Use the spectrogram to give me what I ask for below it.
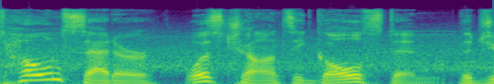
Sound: crowd

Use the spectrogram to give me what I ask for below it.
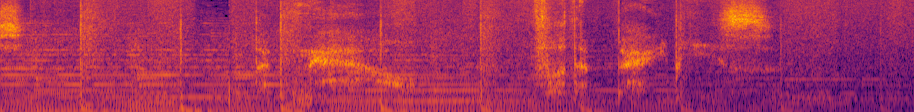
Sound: whispered

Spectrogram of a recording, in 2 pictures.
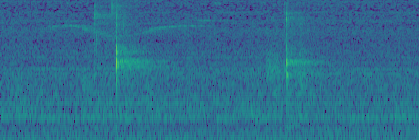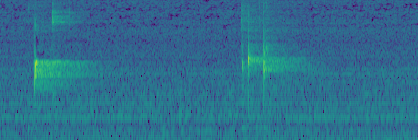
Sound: sound of drops of water falling over a plant

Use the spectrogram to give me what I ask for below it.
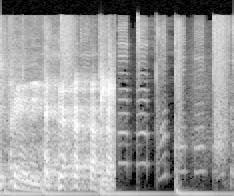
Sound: Collins laughs loudly; trippy music

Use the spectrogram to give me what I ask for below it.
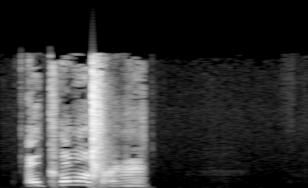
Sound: slap

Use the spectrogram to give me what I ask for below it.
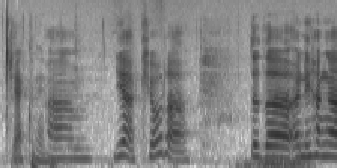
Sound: speaking in foreign language

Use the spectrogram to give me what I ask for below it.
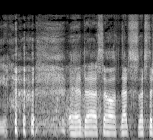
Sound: laughing

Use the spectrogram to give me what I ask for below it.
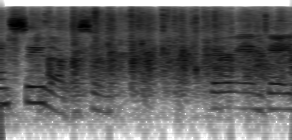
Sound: applause

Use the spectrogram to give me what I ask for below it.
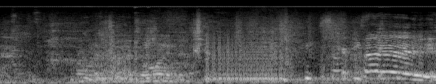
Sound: door opening

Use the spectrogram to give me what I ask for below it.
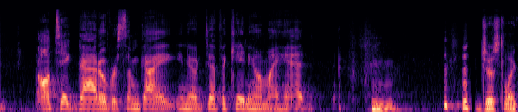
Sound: laughs

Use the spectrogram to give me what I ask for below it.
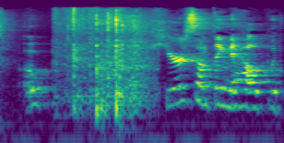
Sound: tearing

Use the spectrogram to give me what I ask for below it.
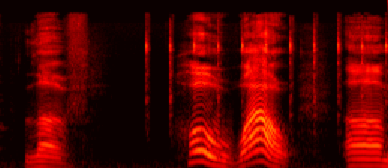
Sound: timer ticking

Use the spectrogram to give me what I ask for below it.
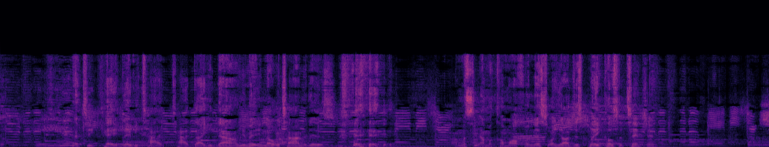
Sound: laughs

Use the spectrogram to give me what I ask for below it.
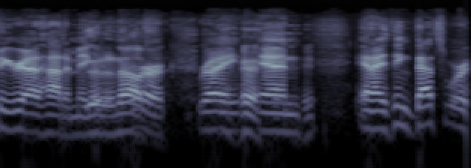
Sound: laughs

